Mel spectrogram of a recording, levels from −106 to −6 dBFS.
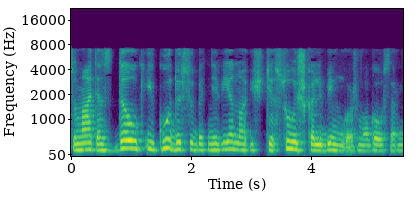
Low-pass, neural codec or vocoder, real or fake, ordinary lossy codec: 7.2 kHz; none; real; MP3, 48 kbps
